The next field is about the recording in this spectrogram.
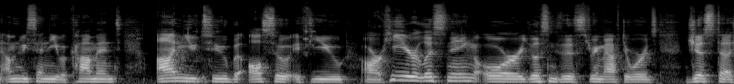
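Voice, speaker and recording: A young man hosting a fishing livestream, chatty and upbeat, talking straight to viewers, his voice a little raspy and tired. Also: mid-range voice, fairly bright tone. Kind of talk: casual livestream talk.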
